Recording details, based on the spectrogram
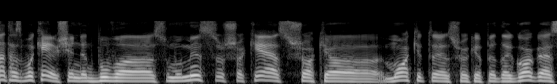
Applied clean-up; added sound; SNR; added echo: none; none; none; none.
